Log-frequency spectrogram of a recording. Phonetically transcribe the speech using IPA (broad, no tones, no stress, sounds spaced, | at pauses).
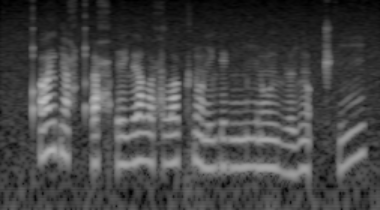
qʼ õ lʲ ɗ ẽ ħ qʼ i ħ ʔ e lʲ e lˠ u ħ lˠ ø k ɗ õ ɾ i lʲ ɾ e ŋ͡m i ɾ ũ ʎ ø ʎ õ ʔ t͡ʃʼ i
